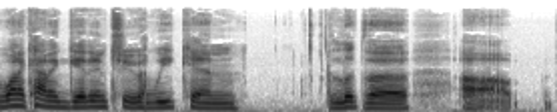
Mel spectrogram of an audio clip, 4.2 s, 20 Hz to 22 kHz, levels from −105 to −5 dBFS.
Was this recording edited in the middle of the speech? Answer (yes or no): yes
